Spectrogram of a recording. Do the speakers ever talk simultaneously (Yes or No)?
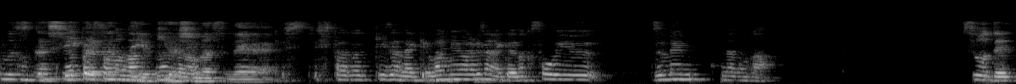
Yes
